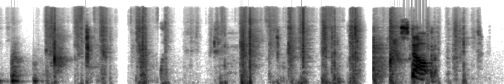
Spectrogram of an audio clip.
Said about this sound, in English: Okay, …, so I'm going to do some more shuffling, and you can go ahead and say stop whenever you're ready.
